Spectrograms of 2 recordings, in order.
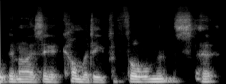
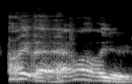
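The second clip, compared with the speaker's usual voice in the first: higher, louder, beaming TV host hello; hearty showbiz greeting; 7 semitones higher, 8 dB louder than usual. Retold or imitated. Recalling meeting Leslie Crowther, booming friendly hello. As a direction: greet like a cheery game show host. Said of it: "Leslie Crowther".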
